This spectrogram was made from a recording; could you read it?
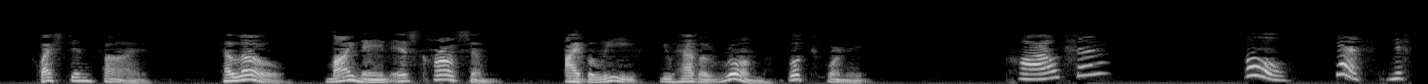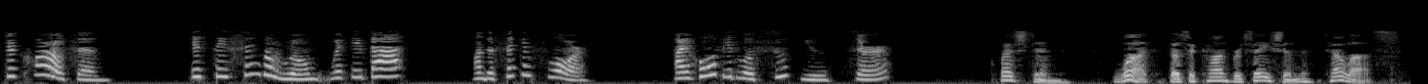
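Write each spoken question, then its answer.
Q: What does the conversation tell us?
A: Mr. Carlson has booked a single room with a bath on the second floor of a hotel.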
